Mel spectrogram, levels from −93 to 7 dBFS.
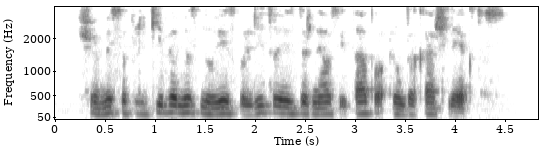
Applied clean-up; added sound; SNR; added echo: none; none; none; none.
